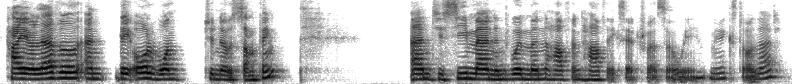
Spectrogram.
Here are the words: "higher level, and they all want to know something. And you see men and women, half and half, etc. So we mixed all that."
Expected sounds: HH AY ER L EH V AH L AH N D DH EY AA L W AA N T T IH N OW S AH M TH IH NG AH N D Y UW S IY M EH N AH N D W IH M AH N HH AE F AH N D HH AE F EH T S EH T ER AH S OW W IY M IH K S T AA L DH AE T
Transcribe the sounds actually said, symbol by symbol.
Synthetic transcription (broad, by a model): HH AY ER L EH V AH L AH N DH EY AA L W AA N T T IH N OW S AH M TH IH NG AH N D Y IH S IY M EH N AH N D W IH M AH N HH AE F AH N D HH AE F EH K S EH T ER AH S OW W IY M IH K S T AA L DH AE T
